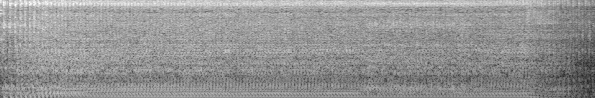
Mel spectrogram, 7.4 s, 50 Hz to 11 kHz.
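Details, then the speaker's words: Toro Recycler self-propelled mower, Kohler XT675 6.75 engine, after cleaning rusty flywheel/magneto contacts and fouled spark plug; steady even fast single-cylinder beat, burning off oil in muffler, then clean cutoff: normal running. "Igniting, turning, letting it run a little bit, burn off excess oil that's in the muffler, and just good now."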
